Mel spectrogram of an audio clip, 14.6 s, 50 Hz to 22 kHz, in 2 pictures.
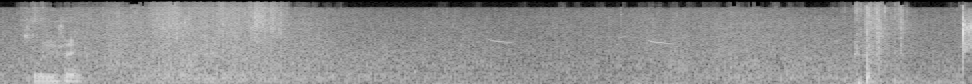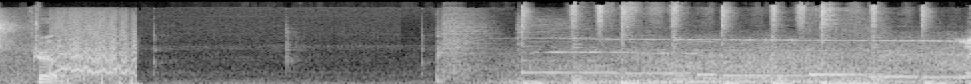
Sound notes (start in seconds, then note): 2.9 seagulls and ocean waves rolling in; 7.2 snaps fingers; 7.6 record scratching sound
